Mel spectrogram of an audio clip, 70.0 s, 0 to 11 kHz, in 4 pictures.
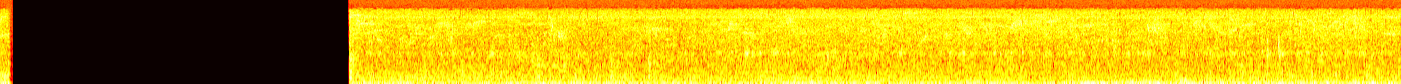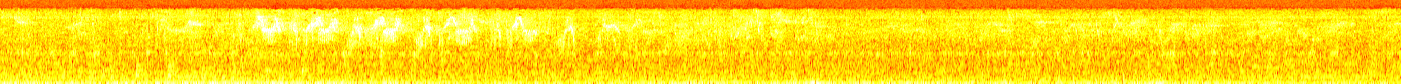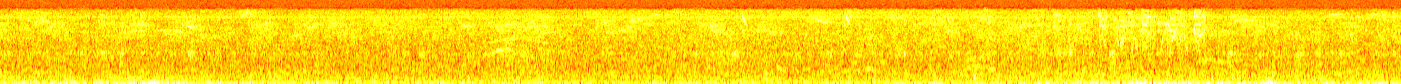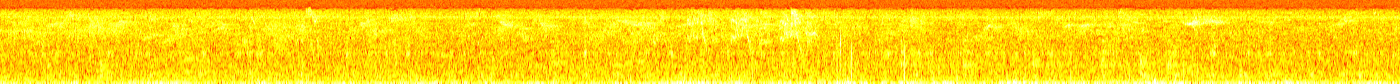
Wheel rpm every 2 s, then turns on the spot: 0, 0, 0, 0, 0, 0, 0, 0, 0, 0, 0, 0, 0, 0, 0, 0, 0, 0, 0, 0, 0, 0, 0, 0, 0, 0, 0, 0, 0, 0, 0, 0, 0, 0, 0.
none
